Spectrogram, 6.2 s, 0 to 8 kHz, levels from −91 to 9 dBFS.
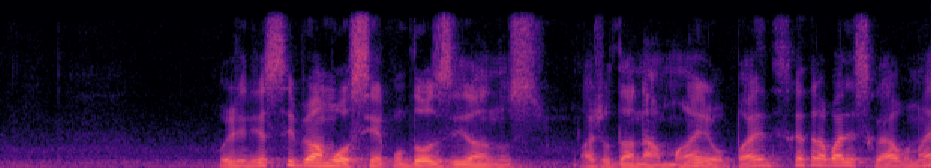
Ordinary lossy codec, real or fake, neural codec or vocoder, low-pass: none; real; none; 7.2 kHz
